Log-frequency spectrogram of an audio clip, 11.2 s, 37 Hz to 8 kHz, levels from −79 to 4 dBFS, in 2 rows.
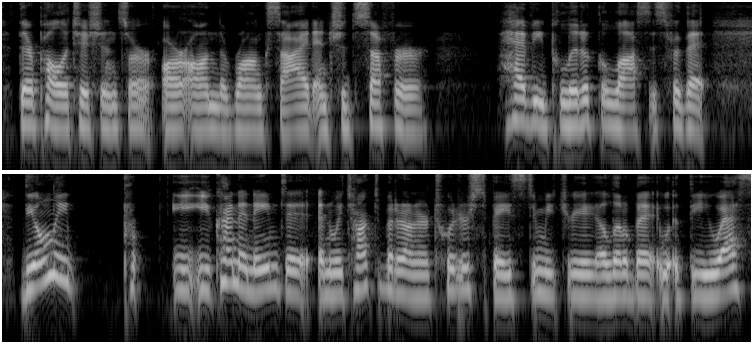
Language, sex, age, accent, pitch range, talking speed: English, female, 20-39, American, 155-195 Hz, 215 wpm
